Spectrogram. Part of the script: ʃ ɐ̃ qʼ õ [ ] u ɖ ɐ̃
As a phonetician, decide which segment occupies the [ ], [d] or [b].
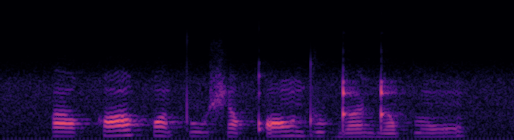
d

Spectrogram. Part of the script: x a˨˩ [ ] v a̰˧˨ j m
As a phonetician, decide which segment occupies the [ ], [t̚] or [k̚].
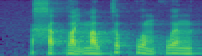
t̚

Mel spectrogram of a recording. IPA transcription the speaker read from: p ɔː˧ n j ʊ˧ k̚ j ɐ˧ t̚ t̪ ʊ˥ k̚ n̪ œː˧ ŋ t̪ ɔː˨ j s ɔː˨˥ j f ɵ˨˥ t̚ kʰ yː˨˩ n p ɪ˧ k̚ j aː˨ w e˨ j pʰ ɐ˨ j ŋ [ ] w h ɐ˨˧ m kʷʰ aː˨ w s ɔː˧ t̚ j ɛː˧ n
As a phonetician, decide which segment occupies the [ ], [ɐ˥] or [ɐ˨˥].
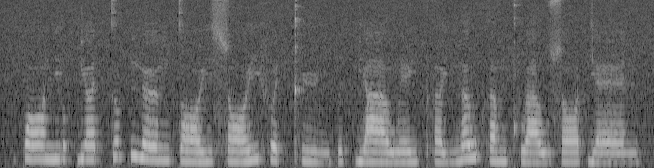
ɐ˥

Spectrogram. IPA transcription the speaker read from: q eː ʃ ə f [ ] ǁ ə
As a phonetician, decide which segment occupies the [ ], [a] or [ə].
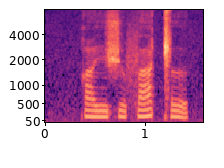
a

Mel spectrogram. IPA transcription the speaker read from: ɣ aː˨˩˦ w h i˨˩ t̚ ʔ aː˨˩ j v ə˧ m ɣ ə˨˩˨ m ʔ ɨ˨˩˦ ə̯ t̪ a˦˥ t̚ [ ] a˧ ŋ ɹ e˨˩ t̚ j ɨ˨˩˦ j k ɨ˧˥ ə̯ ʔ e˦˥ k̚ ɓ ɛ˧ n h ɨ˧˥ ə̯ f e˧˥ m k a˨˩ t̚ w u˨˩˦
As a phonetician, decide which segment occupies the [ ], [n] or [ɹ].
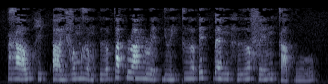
ɹ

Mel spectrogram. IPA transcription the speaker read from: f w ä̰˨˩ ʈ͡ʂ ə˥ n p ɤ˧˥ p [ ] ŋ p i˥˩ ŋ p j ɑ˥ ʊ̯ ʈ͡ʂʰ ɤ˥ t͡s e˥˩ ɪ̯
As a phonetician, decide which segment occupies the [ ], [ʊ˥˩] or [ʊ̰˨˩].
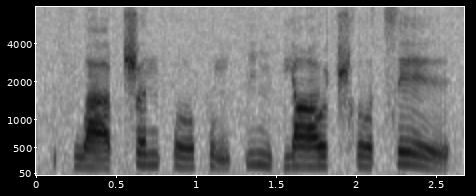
ʊ̰˨˩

